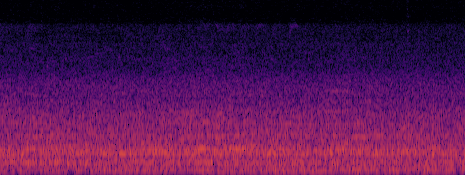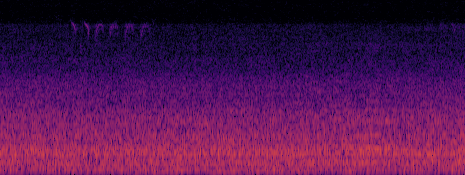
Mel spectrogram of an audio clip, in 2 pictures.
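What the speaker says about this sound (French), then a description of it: "c'est vraiment des jolis cadres d'abeilles" Honeybees on hive frames during an inspection of queen cells hum in a faint, steady, continuous drone that stays even throughout, with no voices.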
